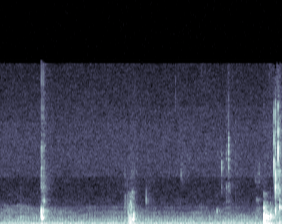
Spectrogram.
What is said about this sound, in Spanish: Ahora, lo último que quiero hablar, pero déjenme tomar un poquitito de agua.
